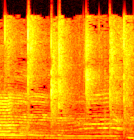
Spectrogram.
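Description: Small children clap together in a classroom to cheer for a girl named Anjana, a handful of quick claps over a steady sustained tone and brief chatter.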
